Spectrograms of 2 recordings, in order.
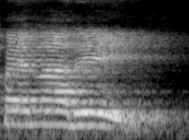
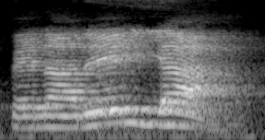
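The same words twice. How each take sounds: First: The final vowel of areia is dropped. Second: The final vowel of areia is clearly pronounced. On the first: The speaker calls it wrong. "It's not" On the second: The speaker calls it right. "So you pronounce this last a"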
